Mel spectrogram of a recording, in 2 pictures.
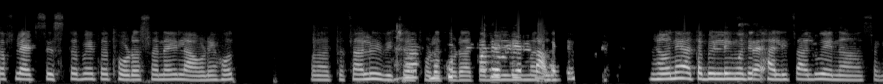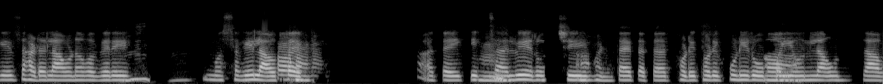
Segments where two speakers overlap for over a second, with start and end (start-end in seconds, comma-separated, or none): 4.0-5.6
